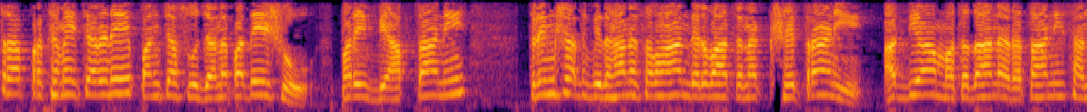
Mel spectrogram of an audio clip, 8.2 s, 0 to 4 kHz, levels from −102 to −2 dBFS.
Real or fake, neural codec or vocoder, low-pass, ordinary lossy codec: real; none; 3.6 kHz; Opus, 64 kbps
